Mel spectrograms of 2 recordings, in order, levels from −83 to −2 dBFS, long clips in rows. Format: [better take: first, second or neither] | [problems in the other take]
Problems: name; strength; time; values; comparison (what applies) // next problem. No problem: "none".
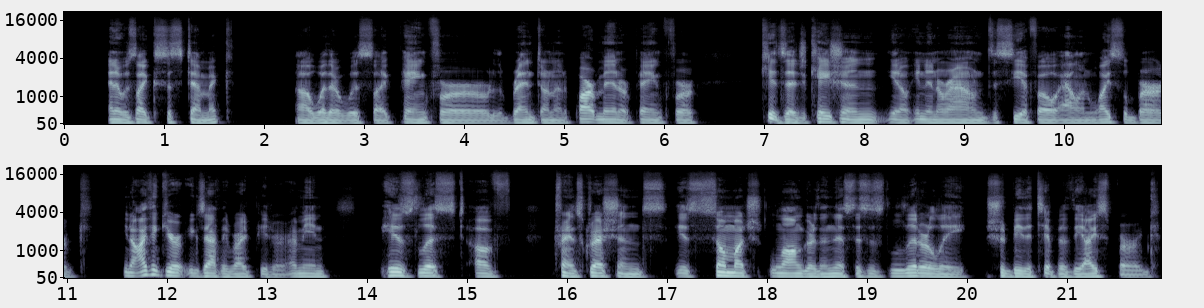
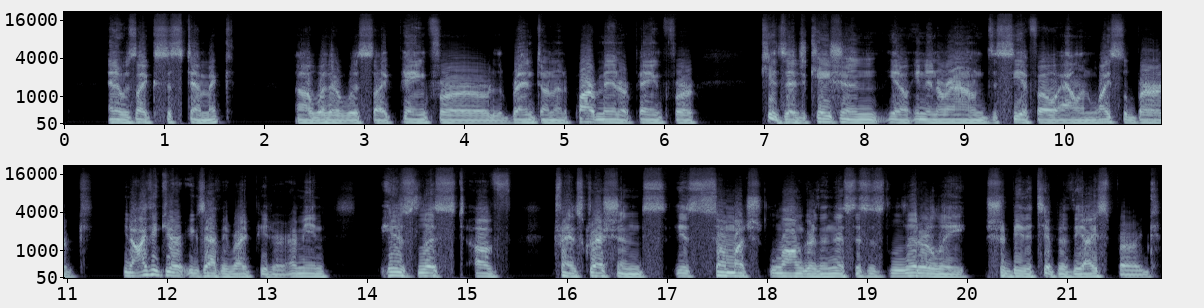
first | distortion; heavy; 7 dB below the speech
